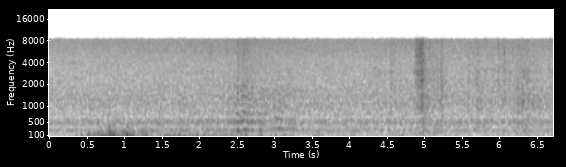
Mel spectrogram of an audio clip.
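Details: A bee colony nesting inside a home's walls, unknown to the new owner, hums steadily during removal. The drone is even and continuous, with muffled thumps early on and a brief clatter near the end.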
